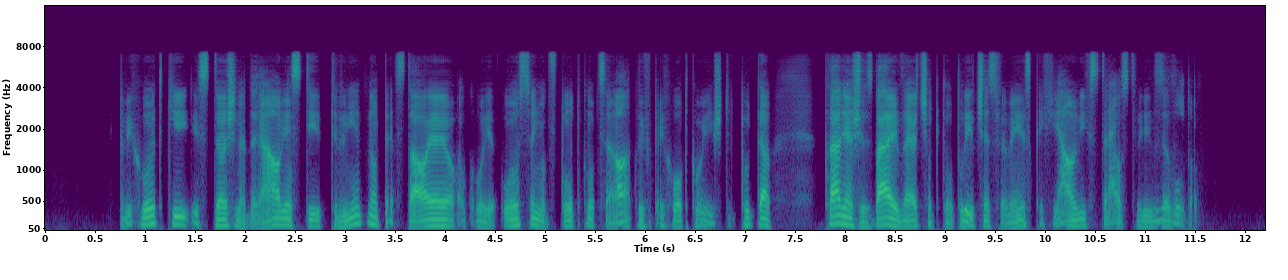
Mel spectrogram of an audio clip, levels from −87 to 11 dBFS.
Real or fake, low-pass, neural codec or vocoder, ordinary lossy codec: fake; 7.2 kHz; codec, 16 kHz, 0.5 kbps, FreqCodec, larger model; none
